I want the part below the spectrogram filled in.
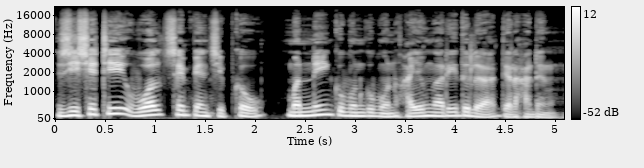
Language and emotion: Bodo, neutral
